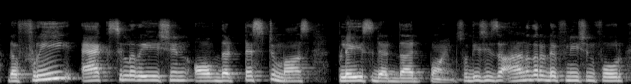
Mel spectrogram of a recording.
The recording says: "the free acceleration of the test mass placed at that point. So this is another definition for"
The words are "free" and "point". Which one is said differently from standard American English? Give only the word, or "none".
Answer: none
